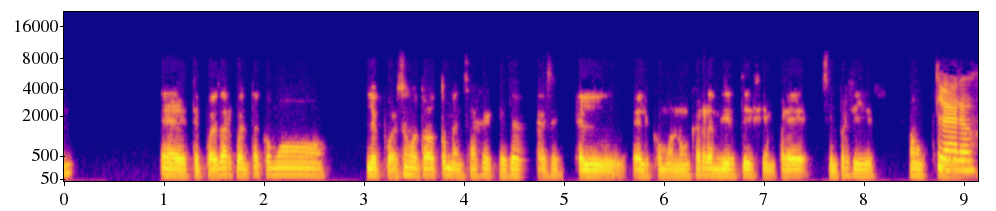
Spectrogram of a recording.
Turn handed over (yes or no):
no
